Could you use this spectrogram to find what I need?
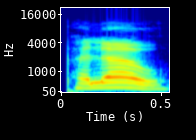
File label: "pelaw", Archi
